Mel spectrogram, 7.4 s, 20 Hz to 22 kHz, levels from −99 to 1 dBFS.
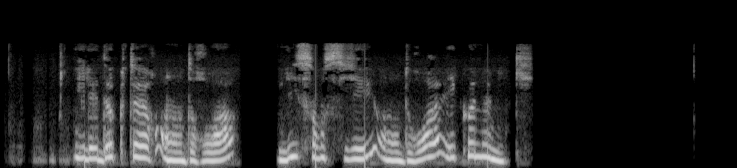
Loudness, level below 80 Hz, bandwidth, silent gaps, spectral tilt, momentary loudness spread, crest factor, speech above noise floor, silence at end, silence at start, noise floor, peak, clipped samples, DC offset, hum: -22 LUFS; -62 dBFS; 7.8 kHz; 2.41-2.76 s; -7 dB/octave; 7 LU; 16 dB; 31 dB; 2.1 s; 0.75 s; -52 dBFS; -8 dBFS; under 0.1%; under 0.1%; none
